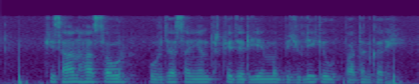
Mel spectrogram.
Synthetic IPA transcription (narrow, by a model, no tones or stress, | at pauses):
kɪsaːnɦãsɐʊɾʊɾd͡ʒasɐ̃jə̃nt̪ɾəked͡ʒɐɾijemẽbɪd͡ʒlikeʊt̪̚paːd̪ənkɐɾḭː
